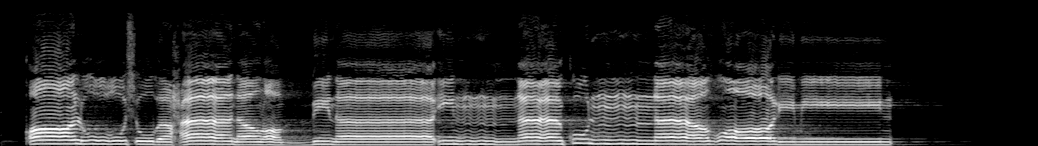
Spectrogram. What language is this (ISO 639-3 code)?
ara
